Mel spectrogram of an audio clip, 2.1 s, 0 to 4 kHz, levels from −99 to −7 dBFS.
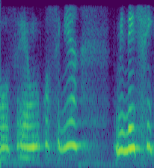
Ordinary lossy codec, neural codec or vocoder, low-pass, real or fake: none; codec, 24 kHz, 0.9 kbps, DualCodec; 3.6 kHz; fake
